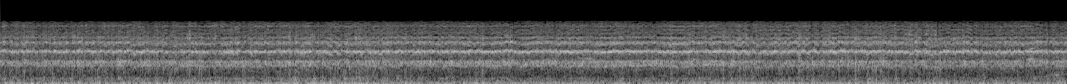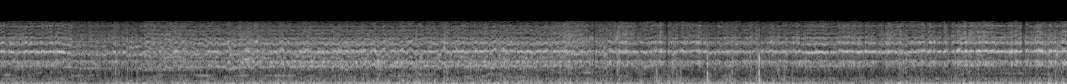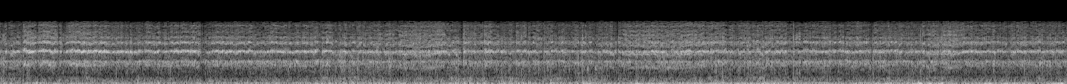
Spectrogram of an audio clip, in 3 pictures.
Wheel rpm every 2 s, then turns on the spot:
230, 230, 240, 230, 230, 220, 200, 190, 220, 230, 240, 230, 230, 230, 220, 230.
none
